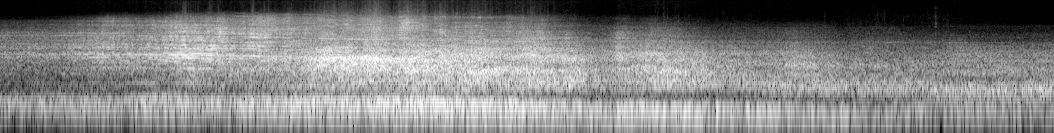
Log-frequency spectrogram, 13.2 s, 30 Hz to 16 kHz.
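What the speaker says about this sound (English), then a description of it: "we have a Norwegian 737 bearing the Freddie Mercury tail fin" A Norwegian Boeing 737 jet at windy Edinburgh Airport roars steadily for about thirteen seconds, its engine noise swelling to a peak midway and then easing slightly, with gusty wind rumble underneath and no voices.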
